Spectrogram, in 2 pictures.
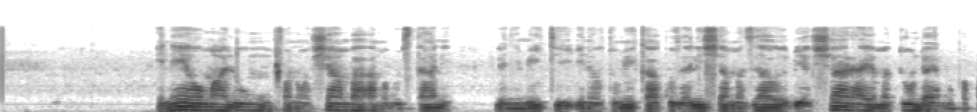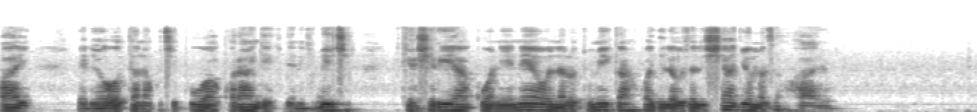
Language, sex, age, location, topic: Swahili, male, 25-35, Dar es Salaam, agriculture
